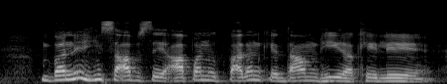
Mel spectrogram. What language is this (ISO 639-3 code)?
bho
